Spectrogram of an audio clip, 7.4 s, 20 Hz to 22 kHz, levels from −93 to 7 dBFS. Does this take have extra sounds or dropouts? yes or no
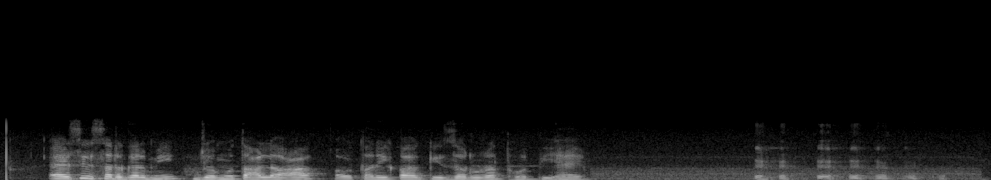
yes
